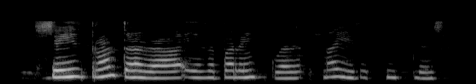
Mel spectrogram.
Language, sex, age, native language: Icelandic, male, 12, Icelandic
